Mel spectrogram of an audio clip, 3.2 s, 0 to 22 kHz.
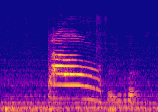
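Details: Timid ear-tipped TNR cat Chanta, formerly Nyaa, crying after capture and sheltering in a bathroom as Typhoon No. 10 approached in September 2020; one loud, drawn-out harmonic meow lasting about a second, falling slightly in pitch, in a small room.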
